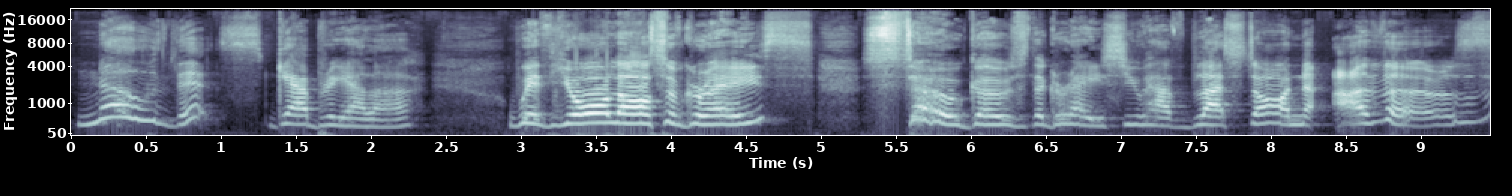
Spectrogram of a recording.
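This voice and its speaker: A haughty female cherub passes judgment in an audio drama. The voice is high and bright, swooping theatrically through slow, formal pronouncements with cruel relish. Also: lively intonation, full character voice. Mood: triumphant, cold. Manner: imperious, formal, theatrical, gloating.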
